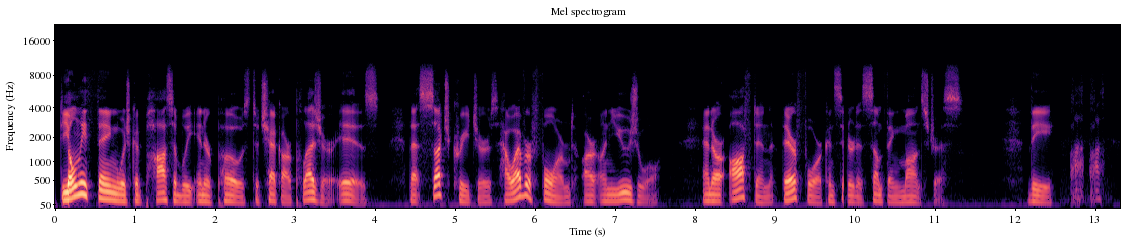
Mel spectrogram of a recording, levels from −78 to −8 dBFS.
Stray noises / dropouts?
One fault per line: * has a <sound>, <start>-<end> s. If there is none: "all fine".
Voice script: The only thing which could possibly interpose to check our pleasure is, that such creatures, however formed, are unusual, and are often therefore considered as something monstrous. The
* has a dropout, 9.8-9.9 s
* has a laugh, 12.7-13.1 s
